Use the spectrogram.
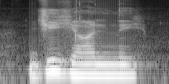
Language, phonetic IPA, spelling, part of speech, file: Ukrainian, [dʲiˈjalʲnei̯], діяльний, adjective, Uk-діяльний.ogg
- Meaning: active (given to action)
